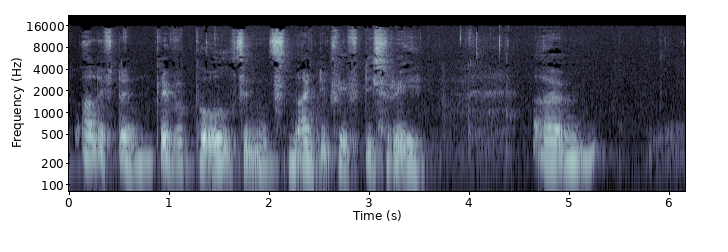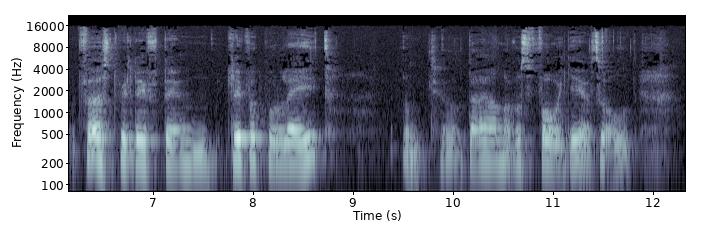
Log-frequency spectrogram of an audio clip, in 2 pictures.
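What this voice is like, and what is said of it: Swiss accent in English. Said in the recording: “that is not a Liverpool accent that you have ... where that accent is from ... I come from Switzerland”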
